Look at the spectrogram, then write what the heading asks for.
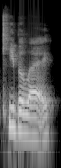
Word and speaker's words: Cybele: many goddesses we know, Kybele, or she's spelled Cybele, so you might pronounce it differently.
